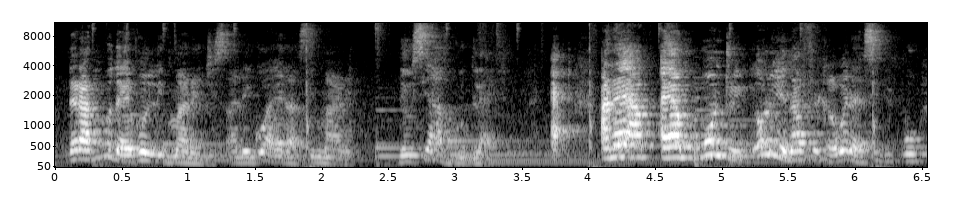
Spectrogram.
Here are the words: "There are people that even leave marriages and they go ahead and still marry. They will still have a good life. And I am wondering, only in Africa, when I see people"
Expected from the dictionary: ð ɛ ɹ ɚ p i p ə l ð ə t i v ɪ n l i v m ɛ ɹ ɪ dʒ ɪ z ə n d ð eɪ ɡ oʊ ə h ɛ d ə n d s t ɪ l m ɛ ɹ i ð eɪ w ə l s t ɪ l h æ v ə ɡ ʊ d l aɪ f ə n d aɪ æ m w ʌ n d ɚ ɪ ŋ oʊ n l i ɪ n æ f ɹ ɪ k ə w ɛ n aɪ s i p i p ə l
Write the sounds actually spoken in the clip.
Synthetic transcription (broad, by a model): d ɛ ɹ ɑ p i p ə l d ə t i v ɪ n l i v m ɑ ɹ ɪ dʒ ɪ s ə n d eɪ ɡ oʊ ə h ɛ d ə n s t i m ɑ ɹ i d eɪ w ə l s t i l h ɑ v ɡ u d l aɪ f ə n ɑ aɪ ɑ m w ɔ n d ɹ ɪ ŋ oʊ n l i ɪ n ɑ f ɹ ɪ k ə w ɛ n aɪ s i p i p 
